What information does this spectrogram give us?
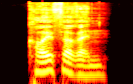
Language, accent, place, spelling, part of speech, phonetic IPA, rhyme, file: German, Germany, Berlin, Käuferin, noun, [ˈkɔɪ̯fəʁɪn], -ɔɪ̯fəʁɪn, De-Käuferin.ogg
- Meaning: shopper, buyer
